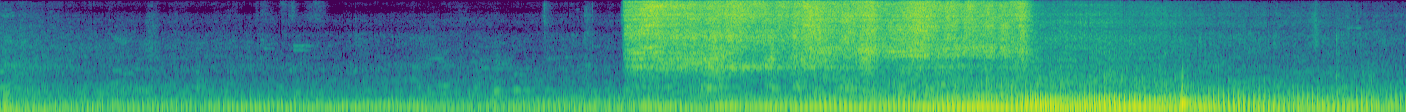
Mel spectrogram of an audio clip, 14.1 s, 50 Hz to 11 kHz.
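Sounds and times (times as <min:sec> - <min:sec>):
low engine running: 0:00.0 - 0:01.9, 0:08.8 - 0:14.0
loud hiss of air spray: 0:06.2 - 0:10.5.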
